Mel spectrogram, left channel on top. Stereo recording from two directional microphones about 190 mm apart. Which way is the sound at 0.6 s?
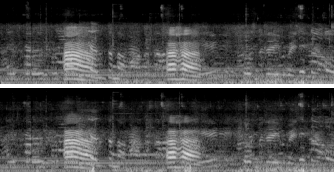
10° right (ahead or behind).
